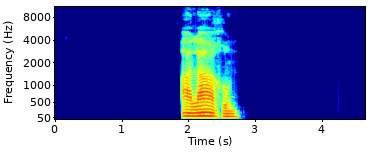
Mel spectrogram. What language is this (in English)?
Central Yupik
